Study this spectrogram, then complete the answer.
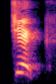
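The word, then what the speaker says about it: cheque: শব্দের শেষে কিউ ইউ ই একসাথে থাকবে এবং ইউ ই সাইলেন্ট থাকবে। আচ্ছা, খেয়াল করেন। ইউনিক, এটা silent. চেক, ইউ E silent.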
